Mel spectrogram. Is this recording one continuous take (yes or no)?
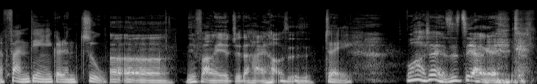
no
